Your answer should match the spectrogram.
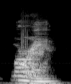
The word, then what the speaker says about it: Moran: Moran.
